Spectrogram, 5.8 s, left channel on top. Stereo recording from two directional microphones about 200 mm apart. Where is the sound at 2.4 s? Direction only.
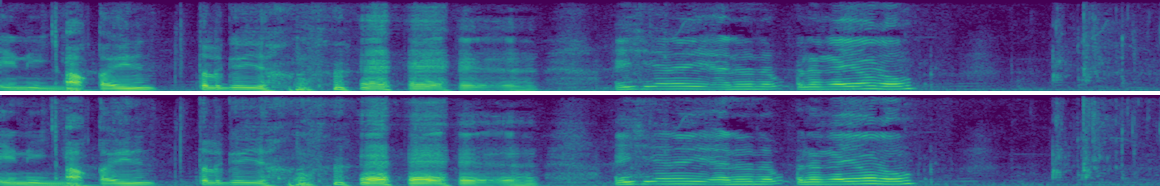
40° right (ahead or behind).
